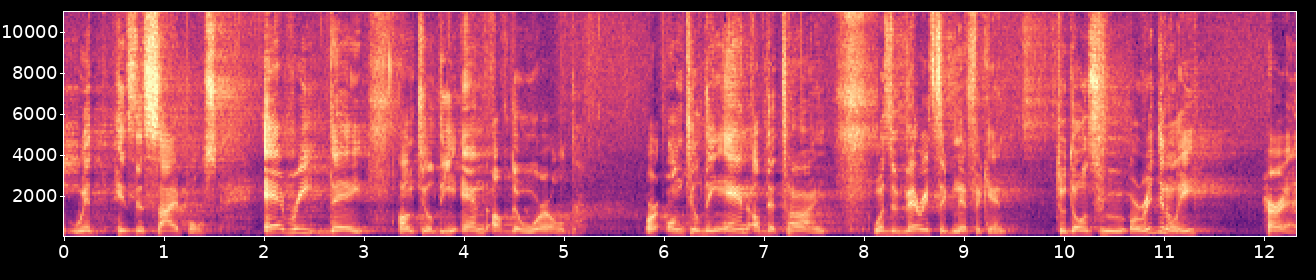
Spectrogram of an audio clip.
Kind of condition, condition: setting, large echoing room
